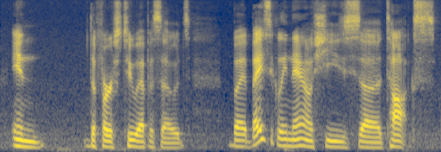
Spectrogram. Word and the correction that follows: Voq: Am I saying that right? Tox, isn't that his name? – Vok. – I'm sorry. – V-O-Q. – V-O-Q, yeah.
